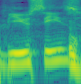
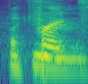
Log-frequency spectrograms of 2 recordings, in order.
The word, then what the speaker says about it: Buc-ee's: I do love the people that intentionally mispronounce it. Bucy's. – Bucy's. – That's my favorite. – I just think it's funny that it's Buck, B-U-C. – Oh, yeah. – Hyphen E-E-S. – Yeah. – Buc-ee's. For years driving into Texas,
